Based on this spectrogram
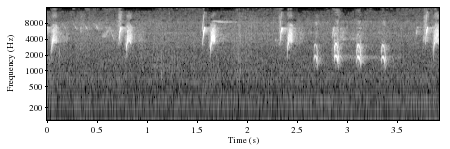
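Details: American robin in autumn in the Montreal region of Quebec, migrating south and seemingly nervous, gives a dozen short, sharp, high chirps in pairs and clusters over four seconds, ending with lower squeaky notes.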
